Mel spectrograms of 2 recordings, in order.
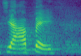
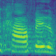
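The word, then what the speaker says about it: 珈琲: 那其实后面这两个字念加倍，它是玉字边的咖啡，它不是咖啡的发音，它念加倍，它是日文的汉字。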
